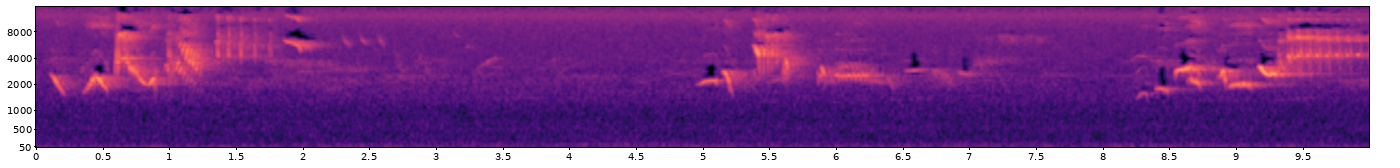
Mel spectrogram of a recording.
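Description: Songbirds chirping in three bursts of quick notes sweeping up and down: one at the start, one about halfway through and one near the end. A faint steady background noise runs between them.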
